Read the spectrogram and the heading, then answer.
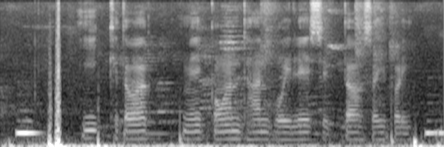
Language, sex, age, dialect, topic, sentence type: Bhojpuri, male, 18-24, Western, agriculture, question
